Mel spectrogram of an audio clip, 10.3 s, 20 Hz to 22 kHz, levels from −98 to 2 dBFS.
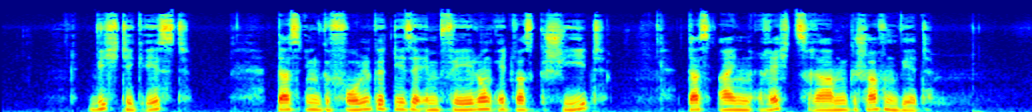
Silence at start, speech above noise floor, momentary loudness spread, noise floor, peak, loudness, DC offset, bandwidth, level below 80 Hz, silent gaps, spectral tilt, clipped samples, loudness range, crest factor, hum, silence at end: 0.9 s; 47 dB; 10 LU; -68 dBFS; -4 dBFS; -21 LUFS; under 0.1%; 15 kHz; -56 dBFS; none; -4 dB/octave; under 0.1%; 2 LU; 20 dB; none; 1 s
